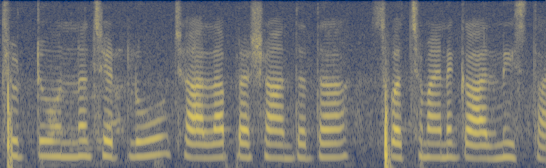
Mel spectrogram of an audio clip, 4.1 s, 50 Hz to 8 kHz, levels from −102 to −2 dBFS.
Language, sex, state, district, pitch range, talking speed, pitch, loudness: Telugu, female, Andhra Pradesh, Krishna, 240-265 Hz, 115 wpm, 245 Hz, -24 LUFS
